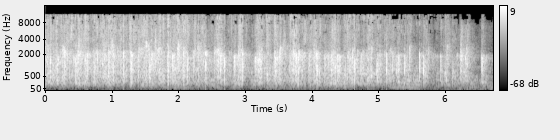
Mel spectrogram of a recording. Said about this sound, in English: So let's have another big hand of applause.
